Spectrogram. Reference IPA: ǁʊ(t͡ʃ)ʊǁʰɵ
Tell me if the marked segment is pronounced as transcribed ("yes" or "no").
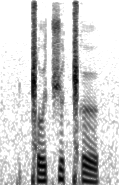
yes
